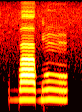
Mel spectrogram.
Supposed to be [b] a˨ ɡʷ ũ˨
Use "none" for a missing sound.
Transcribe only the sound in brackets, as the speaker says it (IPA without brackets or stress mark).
b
